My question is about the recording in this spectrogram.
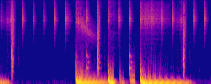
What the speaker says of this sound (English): All the drums together sound like this.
